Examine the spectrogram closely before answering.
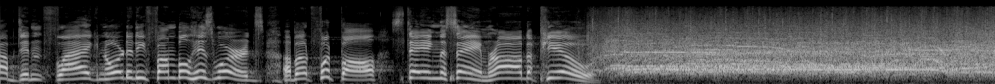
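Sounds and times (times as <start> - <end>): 
speech: 0.0 - 6.5
audience applause: 5.9 - 9.9.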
